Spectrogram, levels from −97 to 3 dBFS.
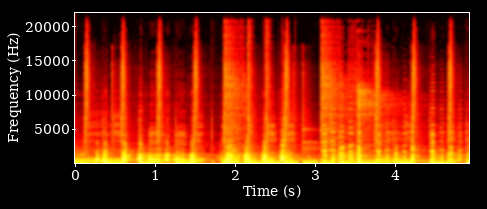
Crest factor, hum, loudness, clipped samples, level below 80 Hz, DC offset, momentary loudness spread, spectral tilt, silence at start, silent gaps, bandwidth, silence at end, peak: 14 dB; none; -17 LUFS; under 0.1%; -30 dBFS; under 0.1%; 4 LU; -5.5 dB/octave; 0 s; none; over 20 kHz; 0 s; -2 dBFS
